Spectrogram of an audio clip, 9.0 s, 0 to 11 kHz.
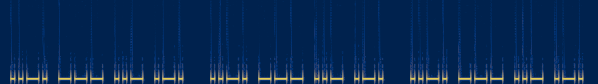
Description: Morse code, heard as a keyed tone, about 20 wpm, 700 Hz. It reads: FOUR FOUR FOUR
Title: Top 500 Words Repeated 20wpm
